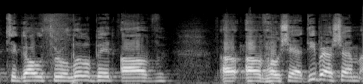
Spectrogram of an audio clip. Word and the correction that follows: Dvar Hashem: I'm sorry, Dvar Hashem, I have the pasuk right in front of me. I should be able to pronounce it correctly.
